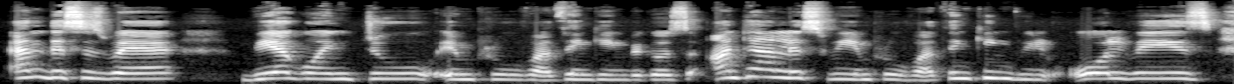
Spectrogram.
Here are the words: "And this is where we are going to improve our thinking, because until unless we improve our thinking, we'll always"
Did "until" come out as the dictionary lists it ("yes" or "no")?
no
